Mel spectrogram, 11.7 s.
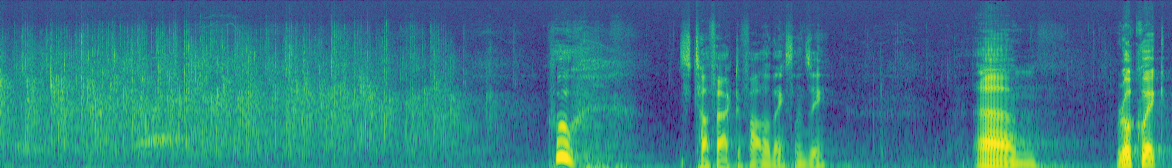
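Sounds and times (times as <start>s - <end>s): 
audience applause: 0.0s - 5.4s
speech: 5.5s - 6.0s, 6.9s - 8.4s, 9.8s - 10.5s, 11.2s - 11.7s.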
